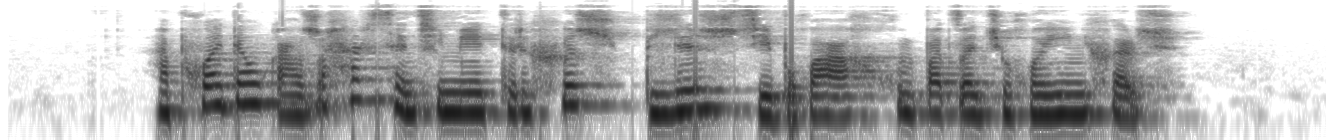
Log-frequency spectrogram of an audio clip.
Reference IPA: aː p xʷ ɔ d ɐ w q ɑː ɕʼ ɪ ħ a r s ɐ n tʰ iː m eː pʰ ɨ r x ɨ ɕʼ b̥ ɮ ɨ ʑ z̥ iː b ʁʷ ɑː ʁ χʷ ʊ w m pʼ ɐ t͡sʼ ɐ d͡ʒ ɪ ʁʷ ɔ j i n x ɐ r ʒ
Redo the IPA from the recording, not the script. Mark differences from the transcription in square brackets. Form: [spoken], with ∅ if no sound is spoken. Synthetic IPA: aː p xʷ ɔ d ɐ w q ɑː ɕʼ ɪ ħ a r s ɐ n tʰ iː m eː [tʰ] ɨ r x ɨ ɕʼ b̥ ɮ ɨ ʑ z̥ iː b ʁʷ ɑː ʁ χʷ ʊ [∅] m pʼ ɐ t͡sʼ ɐ d͡ʒ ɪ ʁʷ ɔ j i n x ɐ r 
